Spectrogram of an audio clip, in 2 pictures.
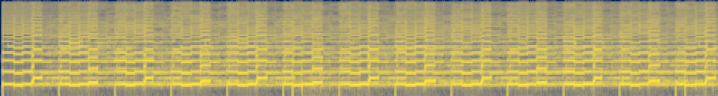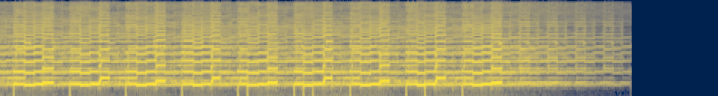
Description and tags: skip synth
rhythm synth with delay and reverb
delay, reverb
